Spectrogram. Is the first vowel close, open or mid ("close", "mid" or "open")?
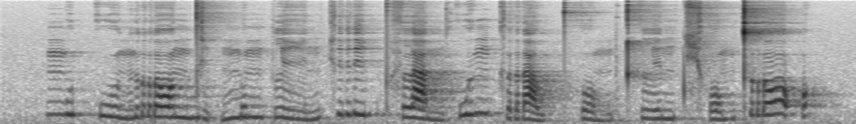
close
